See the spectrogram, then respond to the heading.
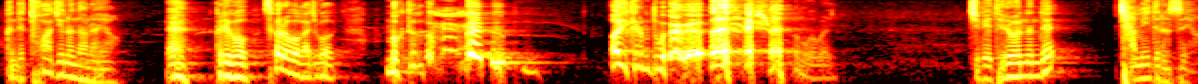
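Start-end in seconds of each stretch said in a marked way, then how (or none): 4.3-5.3 a high laugh breaking out; real laugh, high and loud; burst of laughter. Real, not acted. Laughing at his son's story. 6.7-8.0 a high laugh breaking out; real laugh, high and loud; burst of laughter. Real, not acted. Laughing at his son's story.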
